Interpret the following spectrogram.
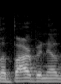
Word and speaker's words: Abarbanel: or as I say some have suggested he should be Abravanel we call him a barber Nell it's just the more common pronunciation the question with the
